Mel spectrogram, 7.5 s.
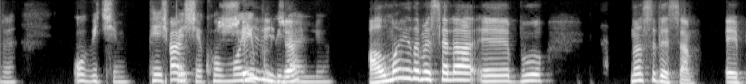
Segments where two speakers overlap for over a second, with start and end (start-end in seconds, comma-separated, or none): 1.7-3.0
